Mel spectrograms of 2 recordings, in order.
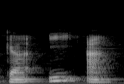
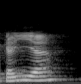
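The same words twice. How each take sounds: First: "caía" slowly in three syllables, ca, í, a; separated syllables. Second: Said in the usual way. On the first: Shown as a demonstration. Teacher demonstrating a broken diphthong, "caía" split syllable by syllable. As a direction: split "caía" with a gap before and after the stressed í. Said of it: "se rompe el diptongo". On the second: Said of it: "la I se acentúa".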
